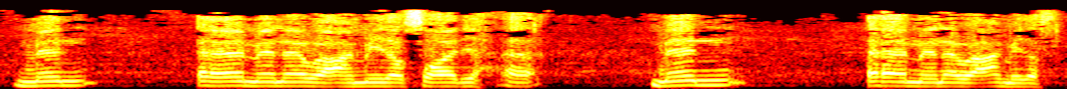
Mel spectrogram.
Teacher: والسكت إذا سكت سواء في عند حمزة بكامله أو عند خلف فإنه يسكت سكتا من غير تنفس، كما قال الناظم وسكتهم المختار دون تنفس، فالسكت بمقدار حركتين، ومقداره حركتين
